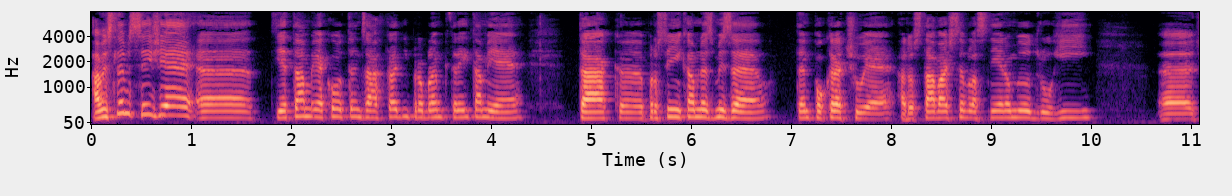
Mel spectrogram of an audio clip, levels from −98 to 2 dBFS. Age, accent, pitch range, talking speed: 40-59, native, 140-175 Hz, 140 wpm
